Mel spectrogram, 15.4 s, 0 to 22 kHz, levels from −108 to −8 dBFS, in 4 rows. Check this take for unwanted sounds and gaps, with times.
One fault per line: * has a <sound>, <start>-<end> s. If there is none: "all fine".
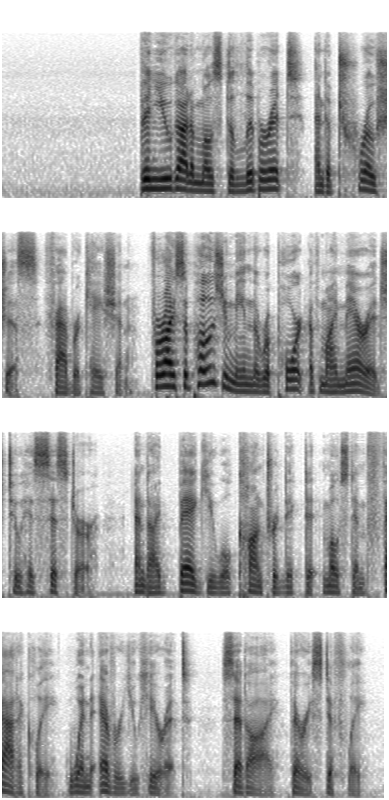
all fine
